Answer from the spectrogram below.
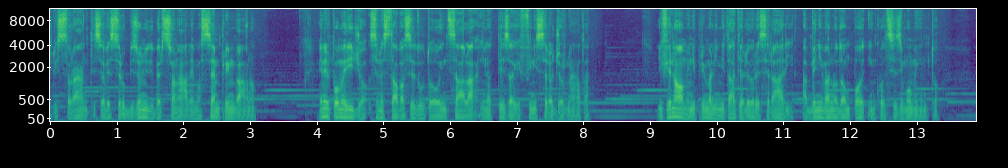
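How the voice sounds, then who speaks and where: A man reads a horror story aloud in a measured, somber voice. His voice is very deep and gravelly, with a dark, mellow tone. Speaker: narrator. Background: faint music.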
